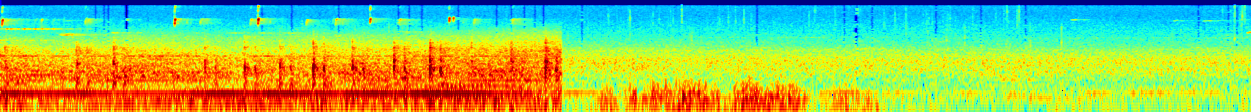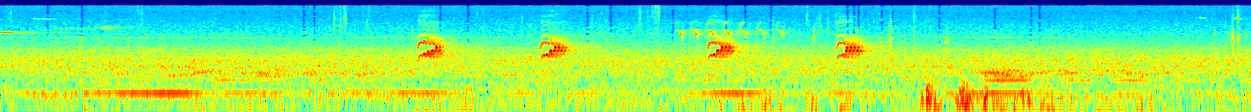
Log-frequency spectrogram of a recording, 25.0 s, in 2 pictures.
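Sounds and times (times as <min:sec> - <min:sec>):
high bird chatter: 0:00.0 - 0:05.6, 0:19.2 - 0:22.0
loud bird calls: 0:00.0 - 0:05.6, 0:16.6 - 0:17.2, 0:17.9 - 0:18.4, 0:19.3 - 0:21.4.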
